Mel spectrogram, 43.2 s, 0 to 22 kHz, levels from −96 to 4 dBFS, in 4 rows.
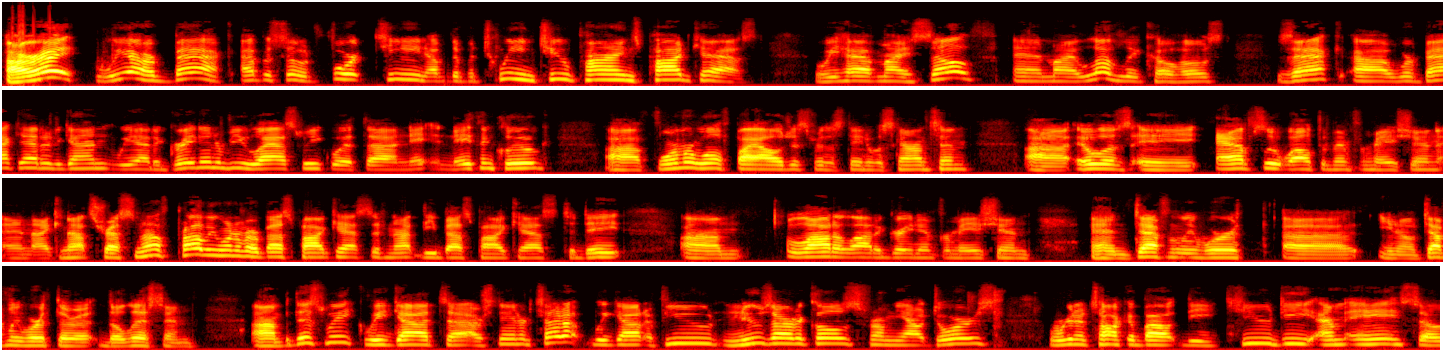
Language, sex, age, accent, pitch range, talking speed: English, male, 20-39, American, 160-205 Hz, 165 wpm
